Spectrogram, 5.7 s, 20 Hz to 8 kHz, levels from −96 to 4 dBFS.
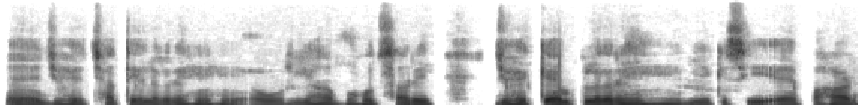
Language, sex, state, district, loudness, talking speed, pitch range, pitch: Hindi, male, Uttar Pradesh, Jyotiba Phule Nagar, -20 LUFS, 230 wpm, 110-120 Hz, 115 Hz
